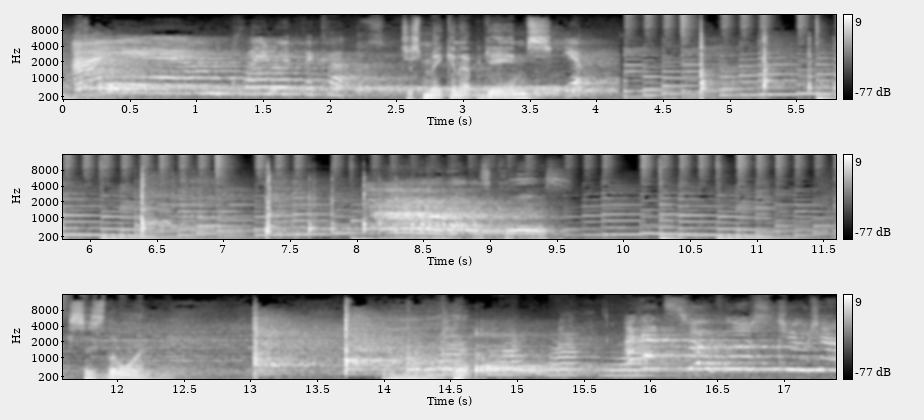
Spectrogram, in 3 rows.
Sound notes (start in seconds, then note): 4.6 bright music; 8.0 exclaims; 14.7 sad trombone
